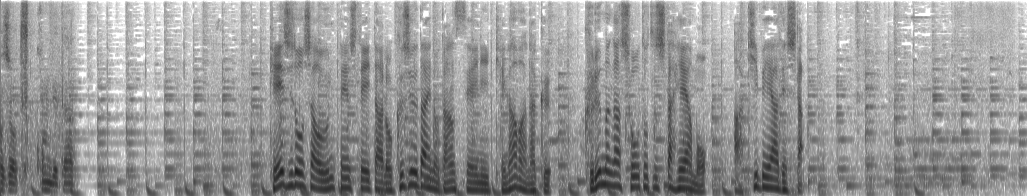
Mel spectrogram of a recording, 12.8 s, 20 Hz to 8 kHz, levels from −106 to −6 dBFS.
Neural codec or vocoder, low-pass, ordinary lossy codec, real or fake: none; none; none; real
